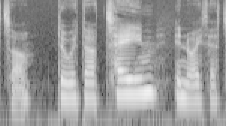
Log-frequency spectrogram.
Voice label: "teim", Welsh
